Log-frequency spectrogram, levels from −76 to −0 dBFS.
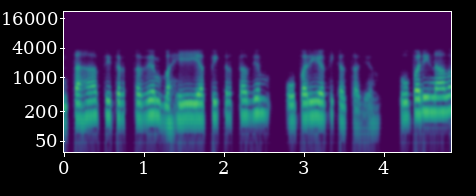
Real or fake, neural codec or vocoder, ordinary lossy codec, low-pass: fake; codec, 16 kHz, 0.3 kbps, FocalCodec; none; 3.6 kHz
